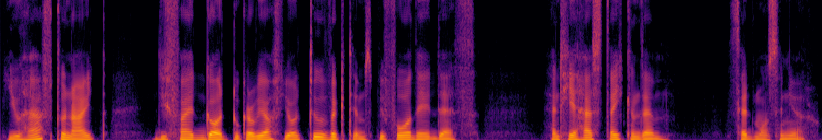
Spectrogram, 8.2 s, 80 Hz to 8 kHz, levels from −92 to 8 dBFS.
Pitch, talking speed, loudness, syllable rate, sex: 115 Hz, 160 wpm, -19 LUFS, 4.9 syllables/s, male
